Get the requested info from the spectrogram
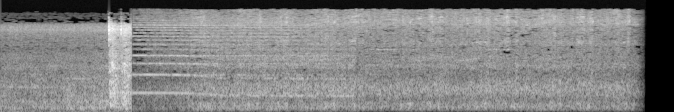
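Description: Rumble of an approaching electric goods train, broken about a second in by a short loud burst. Then a passing train's running noise, with a horn tone that sinks slightly in pitch as it goes by. Everything cuts off abruptly near the end.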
